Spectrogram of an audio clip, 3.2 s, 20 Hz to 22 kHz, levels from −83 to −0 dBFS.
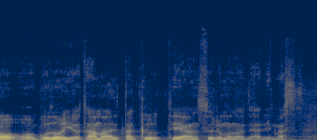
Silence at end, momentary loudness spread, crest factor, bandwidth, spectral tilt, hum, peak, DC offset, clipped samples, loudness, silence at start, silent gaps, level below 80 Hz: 0 s; 14 LU; 18 dB; 16 kHz; -7 dB/octave; none; -12 dBFS; under 0.1%; under 0.1%; -30 LUFS; 0 s; none; -50 dBFS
